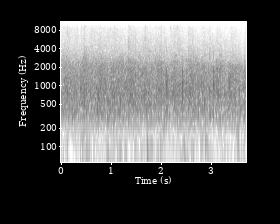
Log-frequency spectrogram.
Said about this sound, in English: I also want to thank all of the volunteers and organizers for this awesome event. Just give them a round of applause, please.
